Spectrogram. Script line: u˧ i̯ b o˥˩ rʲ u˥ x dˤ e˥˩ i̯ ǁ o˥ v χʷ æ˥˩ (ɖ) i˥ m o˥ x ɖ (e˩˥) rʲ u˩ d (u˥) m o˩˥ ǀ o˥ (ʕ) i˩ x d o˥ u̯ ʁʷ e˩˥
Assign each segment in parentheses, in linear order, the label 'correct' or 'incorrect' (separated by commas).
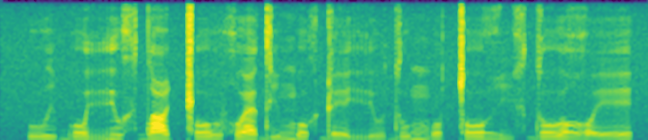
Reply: incorrect, incorrect, correct, incorrect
